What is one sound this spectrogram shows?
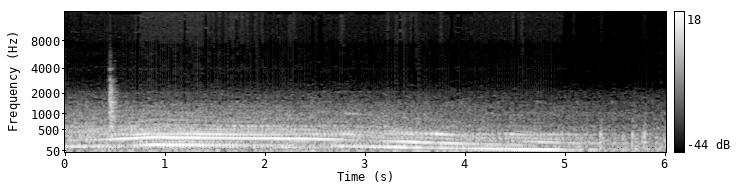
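A car engine roars loudly from inside the cabin, its pitch falling as the car slows.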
